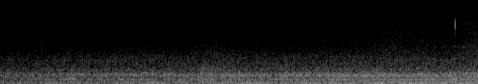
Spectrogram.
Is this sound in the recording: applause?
no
